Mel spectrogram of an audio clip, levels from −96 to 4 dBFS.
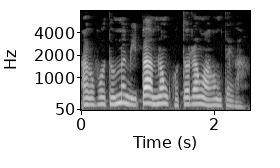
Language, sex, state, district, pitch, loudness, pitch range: Wancho, female, Arunachal Pradesh, Longding, 205 Hz, -20 LUFS, 180-220 Hz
